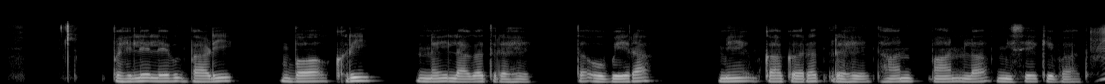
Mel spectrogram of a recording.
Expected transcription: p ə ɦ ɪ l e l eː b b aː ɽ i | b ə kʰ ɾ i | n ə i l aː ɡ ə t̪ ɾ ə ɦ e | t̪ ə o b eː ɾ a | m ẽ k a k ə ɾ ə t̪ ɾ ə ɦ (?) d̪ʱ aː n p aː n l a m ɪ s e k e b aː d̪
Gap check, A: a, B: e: B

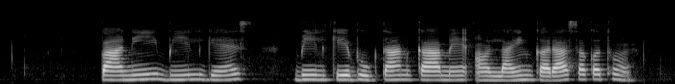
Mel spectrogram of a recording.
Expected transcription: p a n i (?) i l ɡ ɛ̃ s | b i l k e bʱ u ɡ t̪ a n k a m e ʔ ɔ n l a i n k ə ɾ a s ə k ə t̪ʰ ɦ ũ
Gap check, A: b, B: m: A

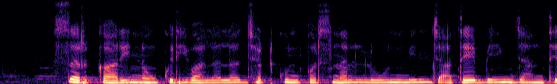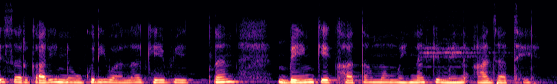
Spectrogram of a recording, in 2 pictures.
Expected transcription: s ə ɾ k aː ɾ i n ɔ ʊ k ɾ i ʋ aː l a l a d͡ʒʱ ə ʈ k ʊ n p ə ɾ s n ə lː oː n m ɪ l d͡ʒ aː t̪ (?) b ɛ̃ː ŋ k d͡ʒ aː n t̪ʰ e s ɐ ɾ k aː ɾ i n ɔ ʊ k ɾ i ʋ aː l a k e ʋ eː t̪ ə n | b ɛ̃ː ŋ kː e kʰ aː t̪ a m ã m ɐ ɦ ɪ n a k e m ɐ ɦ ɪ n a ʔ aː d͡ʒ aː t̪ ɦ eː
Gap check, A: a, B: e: B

